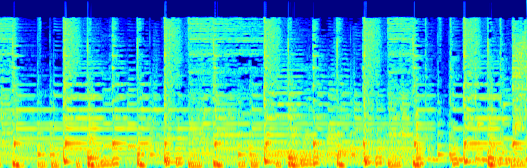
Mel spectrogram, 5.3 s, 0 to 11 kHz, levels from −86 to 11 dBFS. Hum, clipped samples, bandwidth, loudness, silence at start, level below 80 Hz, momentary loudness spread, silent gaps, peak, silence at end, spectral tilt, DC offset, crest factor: none; 0.1%; 8 kHz; -14 LUFS; 0 s; -18 dBFS; 4 LU; none; 0 dBFS; 0 s; -6 dB/octave; under 0.1%; 12 dB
